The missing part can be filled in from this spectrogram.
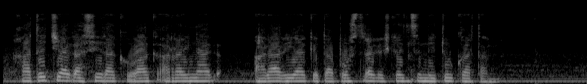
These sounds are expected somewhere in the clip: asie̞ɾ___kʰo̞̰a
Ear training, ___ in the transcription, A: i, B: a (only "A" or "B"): B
